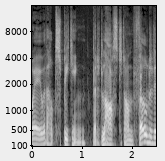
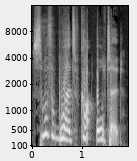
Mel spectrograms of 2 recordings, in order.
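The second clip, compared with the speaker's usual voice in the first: put-on high girlish Alice voice; timid Alice; 12 semitones higher, 3 dB louder than usual. A narrator's reading. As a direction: confess it in a small raised voice.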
